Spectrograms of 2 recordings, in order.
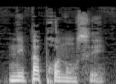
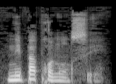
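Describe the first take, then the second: The two takes are said the same way.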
